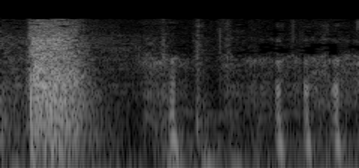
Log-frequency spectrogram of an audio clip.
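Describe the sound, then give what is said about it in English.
A single loud gunshot bursts out during a store robbery as a man is shot down, and quickly dies away, followed by a few soft, scattered thuds like footsteps or light knocks. “you gunned down Mr.”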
